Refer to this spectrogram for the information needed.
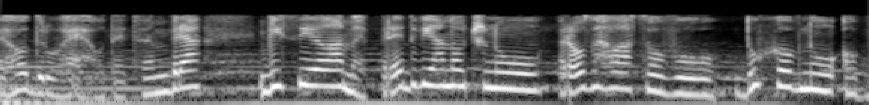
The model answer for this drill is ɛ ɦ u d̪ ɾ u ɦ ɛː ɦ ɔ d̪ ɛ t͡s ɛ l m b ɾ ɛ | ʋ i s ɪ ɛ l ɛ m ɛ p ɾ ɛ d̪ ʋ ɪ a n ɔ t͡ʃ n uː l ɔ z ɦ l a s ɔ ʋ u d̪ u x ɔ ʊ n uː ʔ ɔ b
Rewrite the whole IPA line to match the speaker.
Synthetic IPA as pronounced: ɛ ɦ ɔ d̪ ɾ u ɦ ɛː ɦ ɔ d̪ ɛ t͡s ɛ m b ɾ a | ʋ i s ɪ ɛ l a m ɛ p ɾ ɛ d̪ ʋ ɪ a n ɔ t͡ʃ n uː ɾ ɔ z ɦ l a s ɔ ʋ uː d̪ u x ɔ ʊ n uː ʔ ɔ b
